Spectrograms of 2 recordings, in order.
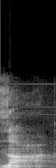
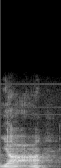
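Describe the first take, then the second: First: The name begins with a z sound. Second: The name begins with a y sound. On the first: The speaker calls it right. "it's Zah" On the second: The speaker calls it wrong. "it's not Yah"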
